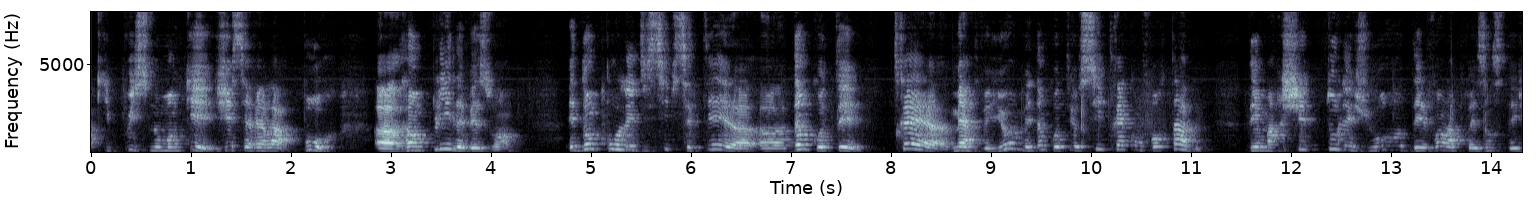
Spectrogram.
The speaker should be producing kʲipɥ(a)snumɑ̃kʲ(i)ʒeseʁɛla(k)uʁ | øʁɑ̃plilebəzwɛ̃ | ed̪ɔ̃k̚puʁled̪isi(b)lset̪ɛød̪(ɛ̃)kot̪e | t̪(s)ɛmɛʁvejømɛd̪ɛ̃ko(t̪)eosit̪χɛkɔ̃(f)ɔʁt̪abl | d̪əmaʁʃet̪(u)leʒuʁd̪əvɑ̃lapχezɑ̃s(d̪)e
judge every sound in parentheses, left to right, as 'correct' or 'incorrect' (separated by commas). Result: incorrect, incorrect, incorrect, incorrect, correct, incorrect, correct, correct, correct, correct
